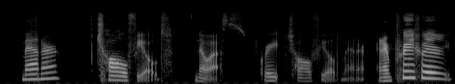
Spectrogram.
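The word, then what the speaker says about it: Great Chalfield: which is strange because you pronounce it exactly the way it looks which rarely ever happens in England but it part part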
